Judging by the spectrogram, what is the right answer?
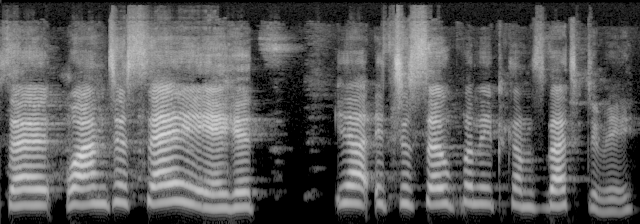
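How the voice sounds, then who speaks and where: A woman's voice: high voice, a little slow, dry recording, studio quality. A woman taking part in a panel discussion, speaking casually and conversationally. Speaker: panel participant.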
